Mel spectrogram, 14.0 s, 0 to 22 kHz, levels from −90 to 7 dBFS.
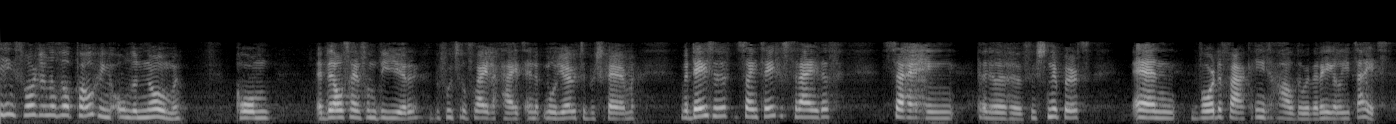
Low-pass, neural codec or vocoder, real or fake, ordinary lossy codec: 5.4 kHz; codec, 16 kHz in and 24 kHz out, 0.6 kbps, FocalCodec, streaming, 2048 codes; fake; MP3, 32 kbps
